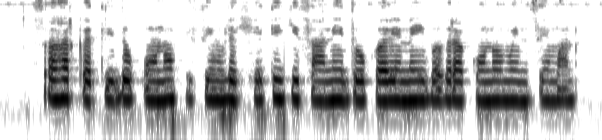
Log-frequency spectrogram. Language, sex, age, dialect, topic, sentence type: Chhattisgarhi, female, 60-100, Northern/Bhandar, agriculture, statement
